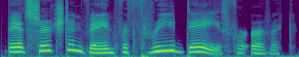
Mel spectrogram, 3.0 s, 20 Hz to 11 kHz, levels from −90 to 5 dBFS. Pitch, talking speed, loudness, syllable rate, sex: 215 Hz, 200 wpm, -15 LUFS, 4.3 syllables/s, female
